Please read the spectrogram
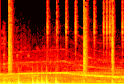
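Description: A siren wailing, its pitch rising slowly and then falling, heard over a hip-hop beat with deep bass kicks and sharp hi-hat and snare hits.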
